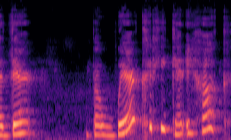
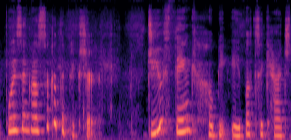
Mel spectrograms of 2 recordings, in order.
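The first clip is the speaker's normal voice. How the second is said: put-on higher, bright call to kids; reading to children; 6 semitones higher, 3 dB quieter, faster than usual. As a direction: draw the children in.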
